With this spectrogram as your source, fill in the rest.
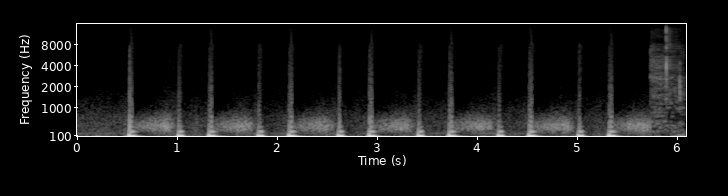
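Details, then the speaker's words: Teaching example of an early diastolic murmur: a regular heartbeat at about 75 a minute with a soft, higher-pitched blowing murmur right after S2. It reflects aortic regurgitation if radiating to the apex, or pulmonary regurgitation along the left sternal border. "early diastolic murmurs are usually higher pitched and are reflective of aortic regurgitation if it radiates to the apex or pulmonary regurgitation if it radiates along the left sternal border"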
